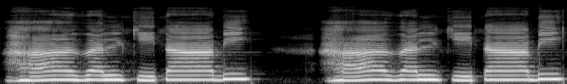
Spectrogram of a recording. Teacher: سامنے کے جو 2 دانت ہیں وہاں پر نرمی کے ساتھ ٹچ کریں گے تو ذال نرمی سے ادا ہوگا۔ کاف باریک، تا کے اوپر کھڑی زبر، ایک الف کے برابر کھینچ کر پڑھنا ہے۔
